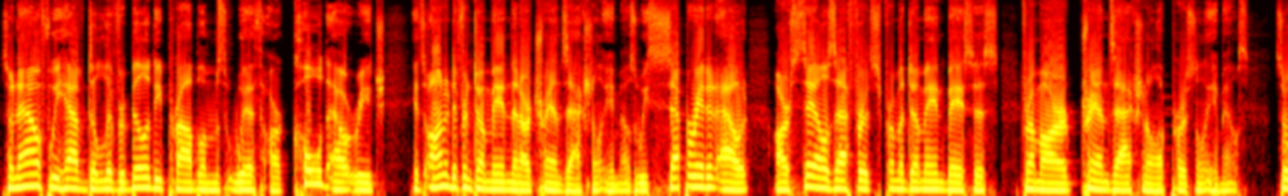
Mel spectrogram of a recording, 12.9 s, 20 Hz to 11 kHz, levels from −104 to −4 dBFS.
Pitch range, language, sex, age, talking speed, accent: 125-155 Hz, English, male, 40-59, 170 wpm, American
